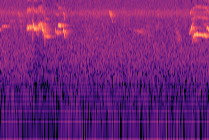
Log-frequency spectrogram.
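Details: Oriental magpie-robin, or kacer, in ngeplong song used as a lure: two short, bright warbled phrases early on, a faint whistle, then a loud rich phrase at the end, over a steady hiss.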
